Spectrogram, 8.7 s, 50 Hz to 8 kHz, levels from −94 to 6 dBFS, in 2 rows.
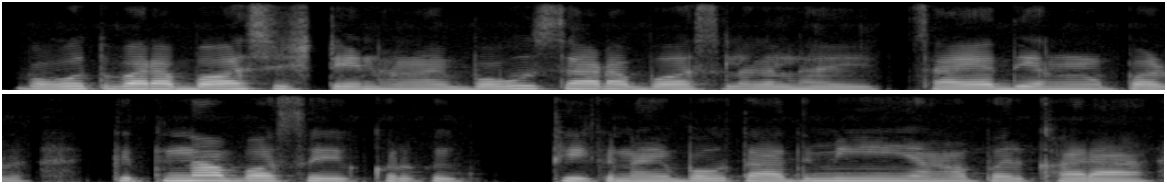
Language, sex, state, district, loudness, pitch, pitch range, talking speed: Bajjika, female, Bihar, Vaishali, -32 LUFS, 205 Hz, 200-215 Hz, 150 wpm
